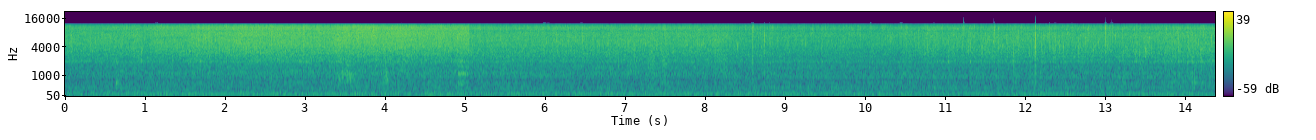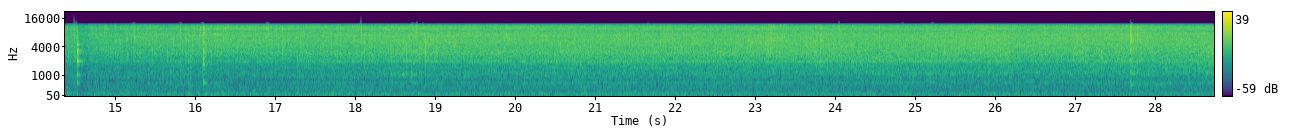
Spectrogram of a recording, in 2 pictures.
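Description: Food sizzling as it fries in a hot pan while it is stirred, a steady hiss broken by a few sharp clicks, the loudest about halfway through.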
